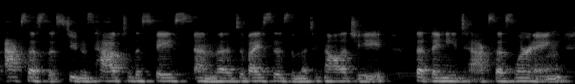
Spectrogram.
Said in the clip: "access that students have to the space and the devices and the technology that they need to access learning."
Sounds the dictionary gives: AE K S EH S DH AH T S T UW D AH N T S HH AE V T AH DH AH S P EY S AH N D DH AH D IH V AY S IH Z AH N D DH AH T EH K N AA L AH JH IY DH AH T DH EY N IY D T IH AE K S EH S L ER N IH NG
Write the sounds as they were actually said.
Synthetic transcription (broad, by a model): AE K S EH S DH AH T S T UW D N T S HH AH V T AH DH AH S P EY S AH N DH AH D IH V AY S IH Z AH N DH AH T EH K N AA L AH JH IY DH AH T DH EY N IY D T IH AE K S EH S L ER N IH NG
